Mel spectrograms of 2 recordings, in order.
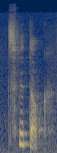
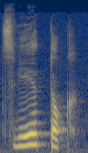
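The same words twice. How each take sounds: First: Цветок quick, first vowel reduced towards "i"; native-speaker reading. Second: Цветок said slowly and loudly, both syllables full; slow demonstration. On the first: Teacher models Цветок for learners, natural native pace. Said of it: "read the word as a native speaker". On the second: Teacher reads Цветок for beginners to imitate, slowly. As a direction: stretch out Цветок for learners. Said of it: "I will read the word slowly". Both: Shown as a demonstration.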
